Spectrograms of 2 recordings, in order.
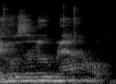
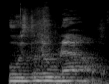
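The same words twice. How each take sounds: First: Slow, high gloating taunt; gloating villain. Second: Higher gloating repeat. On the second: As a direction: repeat the taunt, still gloating. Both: Pretend. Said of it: "And I'm gonna say".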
